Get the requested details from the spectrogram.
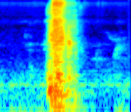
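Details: Dog sneezing: a single short, sharp burst of air from the nose in a quiet room.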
